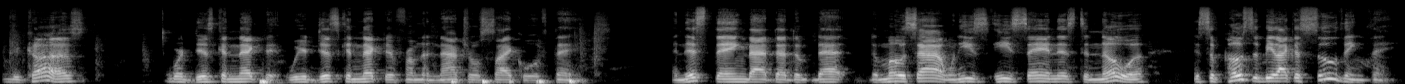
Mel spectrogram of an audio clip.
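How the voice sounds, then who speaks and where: A man's voice: medium pitch, a little slow. Casual host, man, mid-range voice, rambling storyteller who acts scenes out. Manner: animated storyteller, acts out scenes with sound effects; loose, rambling with restarts. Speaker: host of a Bible study discussion. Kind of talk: casual chat.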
